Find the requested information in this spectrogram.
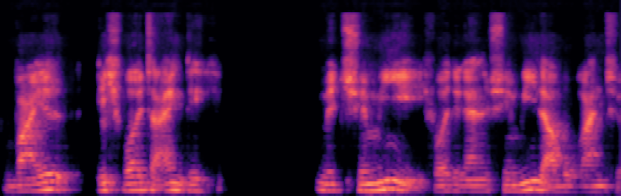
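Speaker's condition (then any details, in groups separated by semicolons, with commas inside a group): Spastic tetraparesis, spastic quadriplegia; speech control difficulties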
